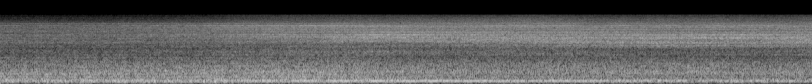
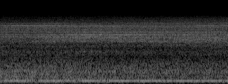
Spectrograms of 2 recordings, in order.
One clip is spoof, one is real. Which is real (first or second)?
second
